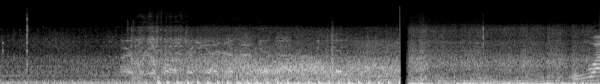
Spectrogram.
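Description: A 1982 Honda Ascot's single-cylinder engine pulling away and getting up to speed, with wind and road noise rising from about a second in. The sound drops out for an instant about four seconds in.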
